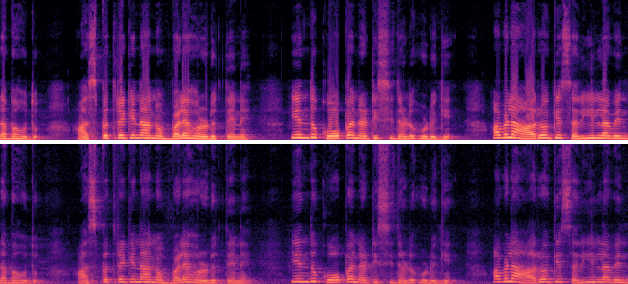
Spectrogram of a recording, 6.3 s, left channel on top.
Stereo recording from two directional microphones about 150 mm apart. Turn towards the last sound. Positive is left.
turn(degrees=35)  # may be behind; listen again after turning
